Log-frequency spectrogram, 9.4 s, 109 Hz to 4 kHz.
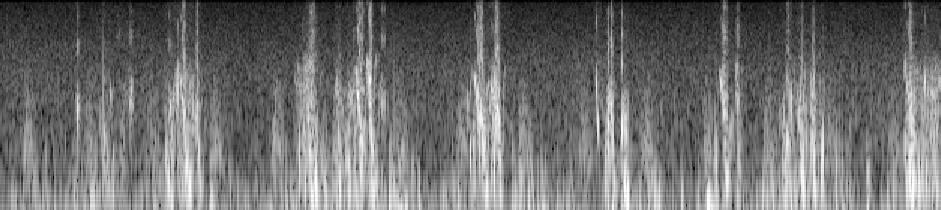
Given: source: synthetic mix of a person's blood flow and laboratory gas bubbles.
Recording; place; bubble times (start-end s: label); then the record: Doppler ultrasound of blood flow; subclavian vein
0.75-0.84 s: bubbles
0.99-1.34 s: bubbles
1.64-2.05 s: bubbles
2.94-3.29 s: bubbles
3.34-3.88 s: bubbles
4.66-5.06 s: bubbles
5.94-6.33 s: bubbles
7.14-7.45 s: bubbles
7.78-8.27 s: bubbles
9.03-9.42 s: bubbles
From the record:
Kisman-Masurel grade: 233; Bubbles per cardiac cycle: several, 3 to 8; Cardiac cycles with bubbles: 50 to 99%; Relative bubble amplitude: loud (0.450 to 0.775); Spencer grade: 3 (all of the cardiac periods contain showers or single bubble signals, but not dominating or overriding the cardiac motion signals); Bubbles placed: anywhere in the cardiac cycle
